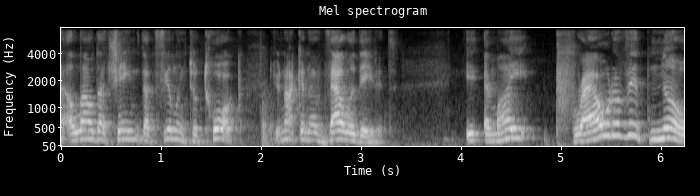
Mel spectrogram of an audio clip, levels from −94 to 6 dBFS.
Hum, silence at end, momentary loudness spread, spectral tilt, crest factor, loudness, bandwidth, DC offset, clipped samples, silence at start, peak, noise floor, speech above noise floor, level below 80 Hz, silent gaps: none; 0 s; 10 LU; -6.5 dB/octave; 16 dB; -18 LUFS; 7.6 kHz; under 0.1%; under 0.1%; 0 s; -2 dBFS; -49 dBFS; 31 dB; -52 dBFS; none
